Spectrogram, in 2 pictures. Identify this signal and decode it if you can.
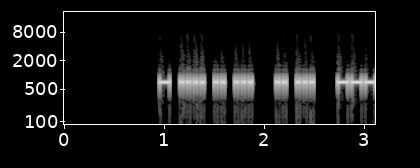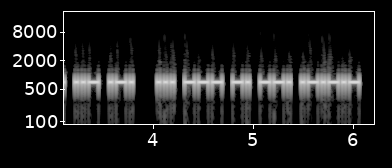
Morse code, heard as a keyed tone, about 36 wpm, 700 Hz. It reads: THIS IS OUR SONG.
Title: Sentences from Top 1000 Words - Review Part 2 - 35wpm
